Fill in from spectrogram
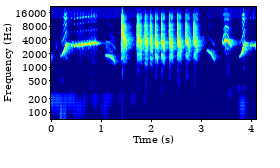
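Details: Long-tailed shrike lure song in 'roll speed' and 'roll tembak' styles: a long level whistle, a drooping note, then a fast rattling roll of about ten rasping notes, ending with rising whistled slurs.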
